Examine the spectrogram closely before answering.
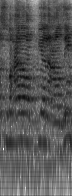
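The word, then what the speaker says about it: سبحان ربي العظيم: আলহামদুলিল্লাহ শুকরিয়া এই যে সুবহানা রাব্বিয়াল আজিম পড়তেছি এ উচ্চারণটা আমাকে করতে হবে কারণ একটা অক্ষর পরিবর্তনের কারণে আপনার পুরো অর্থ পরিবর্তন হয়ে যায় একটা অক্ষর পরিবর্তনের কারণে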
